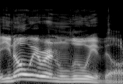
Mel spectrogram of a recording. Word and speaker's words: Louisville: or not but you know we were in Louisville right I know Marv took it over from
